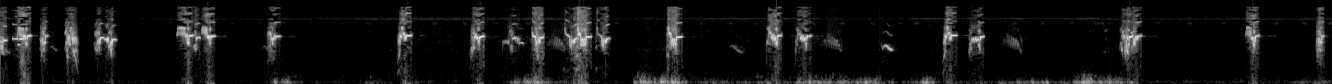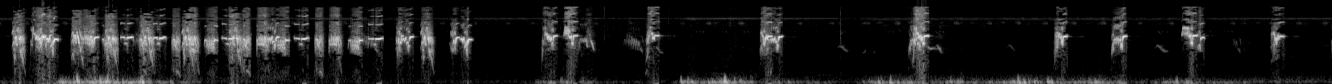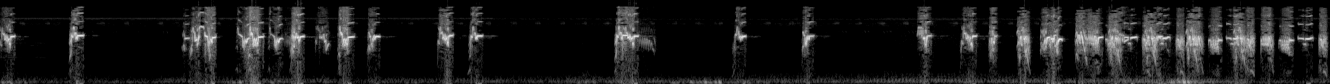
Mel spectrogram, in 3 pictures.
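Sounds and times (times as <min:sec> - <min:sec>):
myna bird harsh calls: 0:00.0 - 0:03.0, 0:03.9 - 0:10.4, 0:12.4 - 0:18.1, 0:23.8 - 0:27.6, 0:28.4 - 0:31.7, 0:32.7 - 0:33.3, 0:33.9 - 0:39.9.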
